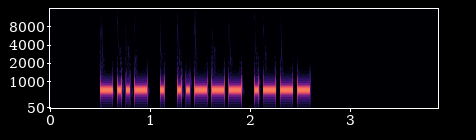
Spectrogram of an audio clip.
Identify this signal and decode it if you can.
Morse code, heard as a keyed tone, about 28 wpm, 700 Hz. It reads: XE2J
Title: DXCC-100 Call Signs - 4 Characters - 28wpm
